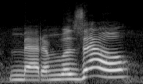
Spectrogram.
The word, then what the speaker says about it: mademoiselle: And if it's a girl and unmarried girls, then it's going to be mademoiselle.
